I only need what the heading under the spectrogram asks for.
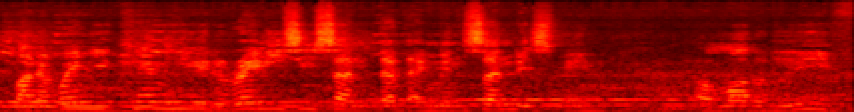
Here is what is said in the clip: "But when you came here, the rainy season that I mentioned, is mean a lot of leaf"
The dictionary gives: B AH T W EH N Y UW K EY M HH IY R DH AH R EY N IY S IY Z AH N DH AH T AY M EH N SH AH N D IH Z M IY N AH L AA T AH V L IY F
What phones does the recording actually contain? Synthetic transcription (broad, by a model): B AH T W EH N Y UW K EY M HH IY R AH R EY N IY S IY S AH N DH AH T AY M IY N S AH N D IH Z M IY N AH L AA T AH L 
